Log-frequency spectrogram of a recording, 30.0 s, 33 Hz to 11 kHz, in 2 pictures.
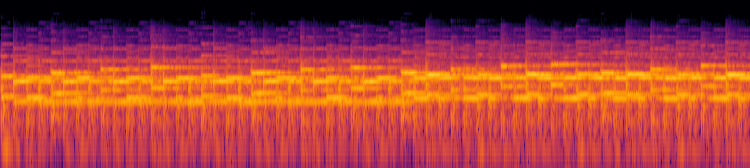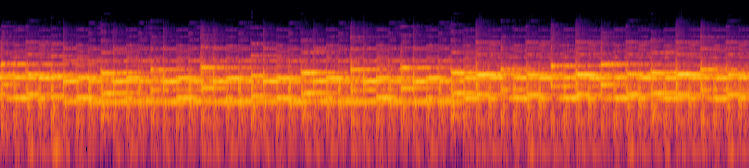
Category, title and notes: Music > Solo instrument
Piano loops 127 efect 4 octave long loop 120 bpm
samples, music, simplesamples, 120, 120bpm, reverb, piano, free, loop, simple, pianomusic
